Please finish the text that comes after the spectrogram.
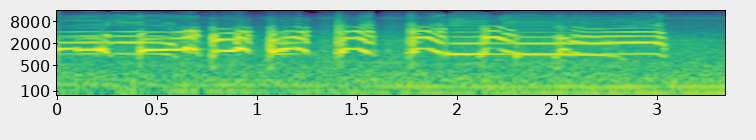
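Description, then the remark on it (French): A seagull calls loudly in Caen, Normandy, France: a rapid series of about eight harsh, nasal cries ending in a longer drawn-out wail, with no voices around. “Vous reconnaissez le chant des goélands Je suis à Caen, en Normandie,”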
